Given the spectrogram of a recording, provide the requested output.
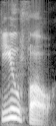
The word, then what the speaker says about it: UFO: UFO, pronounced "you-fo" for short.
